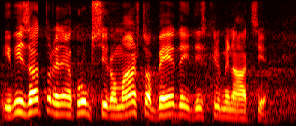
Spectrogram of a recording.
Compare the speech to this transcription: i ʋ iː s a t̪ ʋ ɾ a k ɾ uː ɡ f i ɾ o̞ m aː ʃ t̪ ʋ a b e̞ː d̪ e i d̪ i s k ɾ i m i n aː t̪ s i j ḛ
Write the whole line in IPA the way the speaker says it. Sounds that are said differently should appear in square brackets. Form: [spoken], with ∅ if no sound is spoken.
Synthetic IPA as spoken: i ʋ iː [z] a t̪ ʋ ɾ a k ɾ uː ɡ [s] i ɾ o̞ m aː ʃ t̪ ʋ a b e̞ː d̪ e i d̪ i s k ɾ i m i n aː t̪ s i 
